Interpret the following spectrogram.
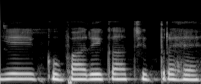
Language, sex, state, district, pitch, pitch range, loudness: Hindi, female, Jharkhand, Deoghar, 240 Hz, 235-245 Hz, -14 LUFS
